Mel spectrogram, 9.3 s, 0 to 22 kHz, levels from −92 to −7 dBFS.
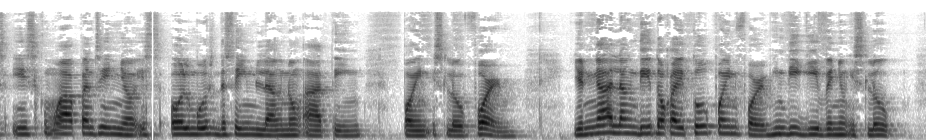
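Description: A short hole opens at 1.51 to 1.54 s, about 28 ms long, then a single tick at 3.34 s, lasting 10 ms. Both are blocks of digital silence: samples replaced by zeros with no fade, which fits an output buffer not filled in time.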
